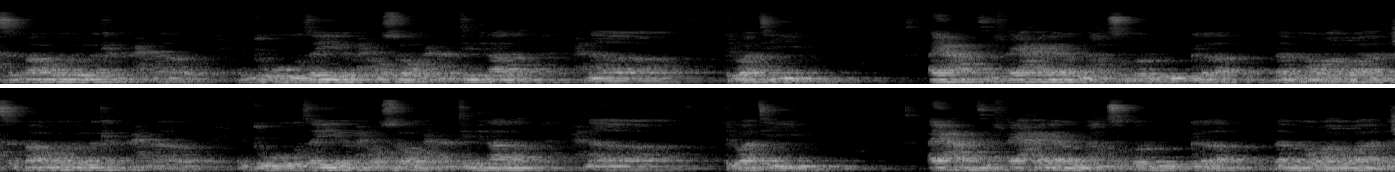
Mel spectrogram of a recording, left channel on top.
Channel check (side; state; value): both; normal; correlation 0.00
